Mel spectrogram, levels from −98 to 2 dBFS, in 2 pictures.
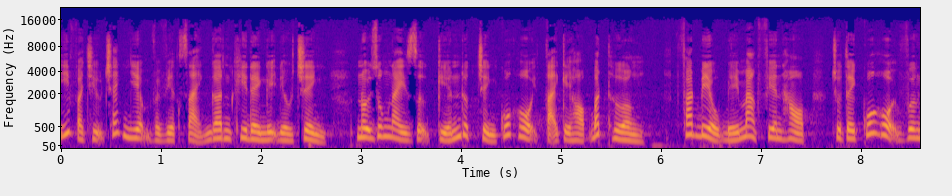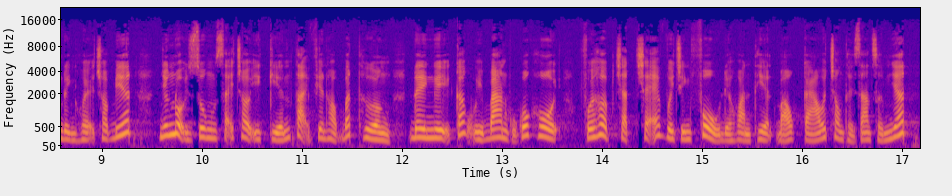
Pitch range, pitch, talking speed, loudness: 165-235 Hz, 195 Hz, 275 wpm, -27 LUFS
